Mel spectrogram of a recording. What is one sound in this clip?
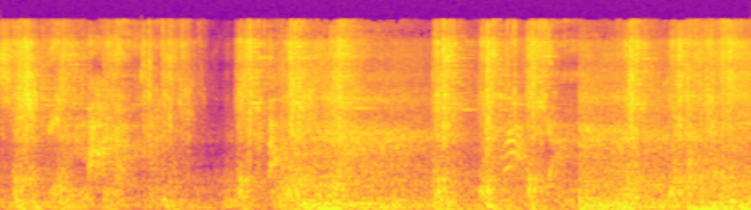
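Video game spells whoosh and crackle in a fight.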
